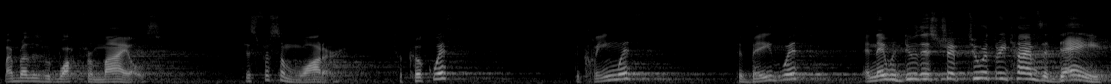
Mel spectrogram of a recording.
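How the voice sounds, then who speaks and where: A man's voice: a little high, big pitch swings, a little slow, long pauses, long reverb tail. A young man from Iraq giving an upbeat motivational talk to a school audience, coaxing them to respond. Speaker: guest speaker. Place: school assembly hall.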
